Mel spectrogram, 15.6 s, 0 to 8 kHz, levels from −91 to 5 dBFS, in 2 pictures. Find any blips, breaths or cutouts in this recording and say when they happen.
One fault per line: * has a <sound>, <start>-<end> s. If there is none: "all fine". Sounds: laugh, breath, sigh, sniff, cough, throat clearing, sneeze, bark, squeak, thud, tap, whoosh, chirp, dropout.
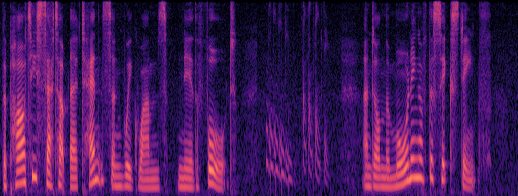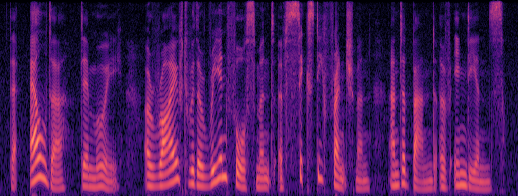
* has a chirp, 4.0-5.0 s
